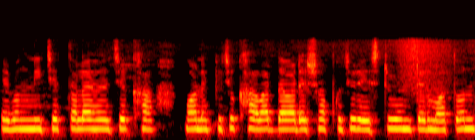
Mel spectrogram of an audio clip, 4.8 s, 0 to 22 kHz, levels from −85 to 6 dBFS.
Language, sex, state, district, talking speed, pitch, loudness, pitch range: Bengali, female, West Bengal, North 24 Parganas, 165 wpm, 240 Hz, -30 LUFS, 235-245 Hz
